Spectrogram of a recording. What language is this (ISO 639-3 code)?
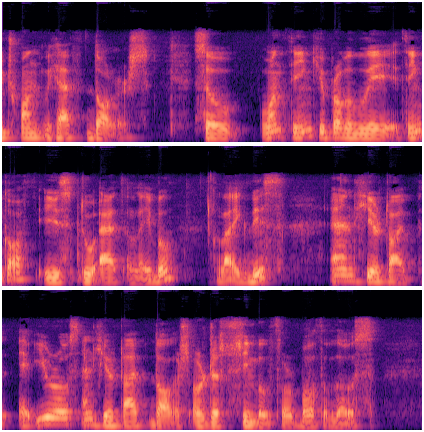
eng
